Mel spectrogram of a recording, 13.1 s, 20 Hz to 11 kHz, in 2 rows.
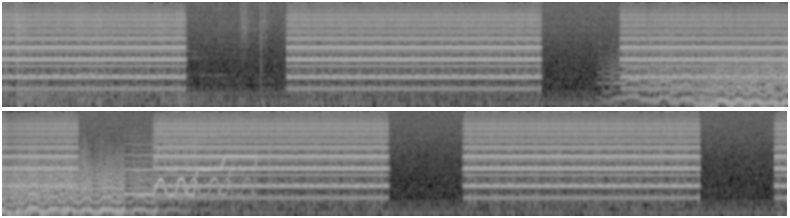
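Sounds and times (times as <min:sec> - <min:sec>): wavering electronic tones: 0:05.0 - 0:09.1
electronic alarm buzzer: 0:05.0 - 0:09.7.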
